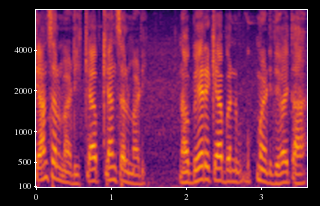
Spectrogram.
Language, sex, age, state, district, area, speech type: Kannada, male, 30-45, Karnataka, Udupi, rural, spontaneous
